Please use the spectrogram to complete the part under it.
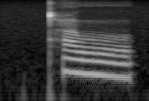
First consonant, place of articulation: uvular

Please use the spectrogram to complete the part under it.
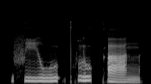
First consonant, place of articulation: labial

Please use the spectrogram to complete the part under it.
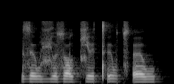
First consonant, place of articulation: alveolar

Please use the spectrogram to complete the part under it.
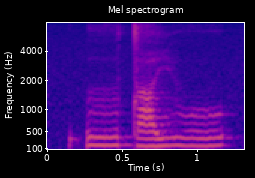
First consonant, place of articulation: glottal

